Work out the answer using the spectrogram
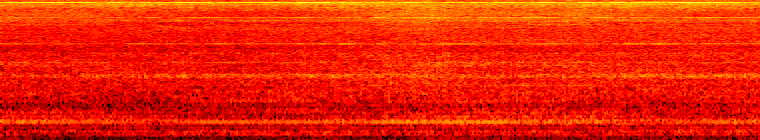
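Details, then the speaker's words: Old Dyson vacuum on carpet mode: steady high-pitched motor roar with a thin whistle and no beater sound; the brush roll is not turning at all because its clutch has completely failed. "brush is not turning at all that clutch is crapped out does not shock me one bit"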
